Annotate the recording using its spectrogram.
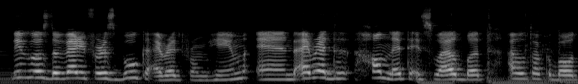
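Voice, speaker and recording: Music plays in the background as a woman speaks. Her voice is high, with ordinary pitch variation. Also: moderate pace, hardly any pauses. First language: not English. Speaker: book reviewer / video creator. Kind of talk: casual book review vlog.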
